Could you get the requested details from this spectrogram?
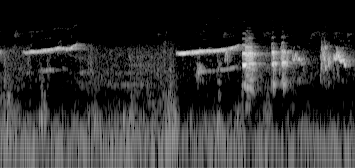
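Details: A young black-winged kite being hand-fed squirrel meat gives thin, high whistles that slide upward, then a quick run of sharper, squealing begging notes over a faint background murmur of voices.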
